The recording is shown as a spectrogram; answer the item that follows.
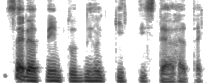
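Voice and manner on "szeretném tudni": usual speaking voice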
